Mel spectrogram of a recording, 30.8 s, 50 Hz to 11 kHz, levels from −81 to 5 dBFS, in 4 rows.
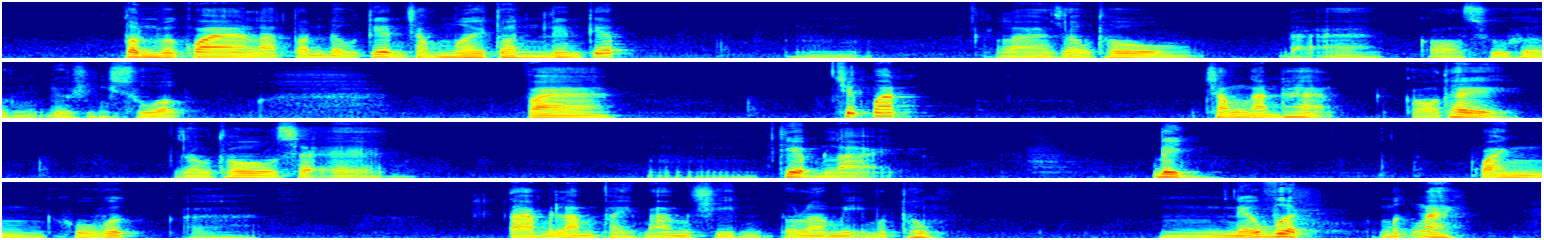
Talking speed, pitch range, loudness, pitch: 95 wpm, 95-120 Hz, -23 LUFS, 105 Hz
